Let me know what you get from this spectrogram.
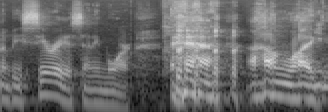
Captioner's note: host laughs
